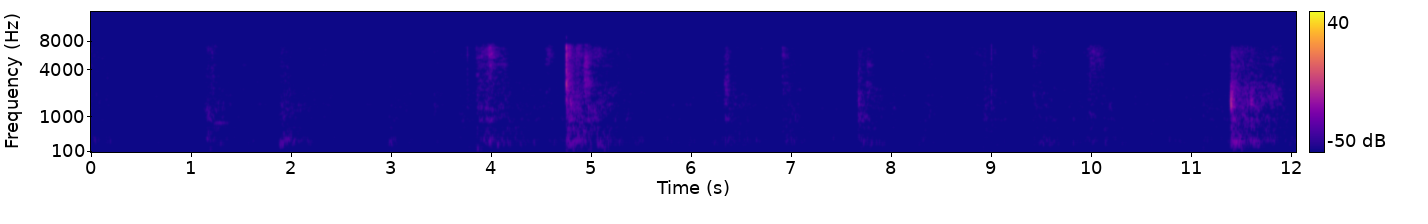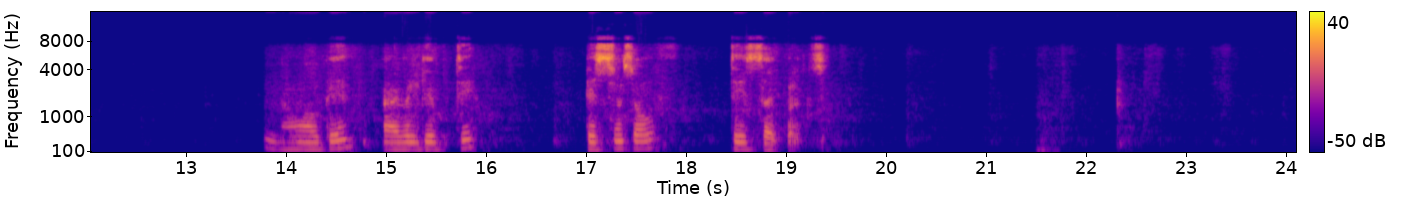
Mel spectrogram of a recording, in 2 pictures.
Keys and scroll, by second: 3.2-4.0 typing, 8.9 typing, 9.3 Return, 12.9 Escape.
